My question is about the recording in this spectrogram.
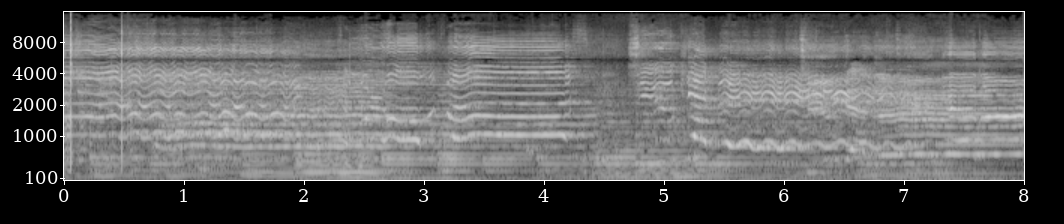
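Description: Several voices, men and a woman, singing together in a mock-operatic style with heavy vibrato and long held notes.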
